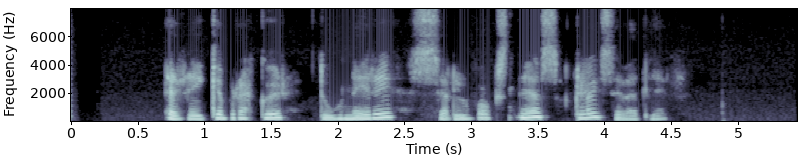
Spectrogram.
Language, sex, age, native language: Icelandic, female, 20-29, Icelandic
